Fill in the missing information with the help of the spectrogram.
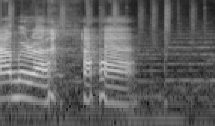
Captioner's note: laughs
